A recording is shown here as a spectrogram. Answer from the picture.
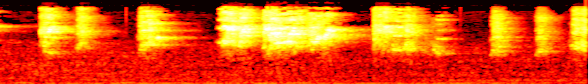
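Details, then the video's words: Lovebird recording for conditioning pet birds, with short harsh squawks and chirps, a longer grating chatter in the middle, and fast clipped notes trailing off toward the end. "Masteran Suara Burung Love Bird"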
